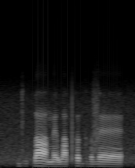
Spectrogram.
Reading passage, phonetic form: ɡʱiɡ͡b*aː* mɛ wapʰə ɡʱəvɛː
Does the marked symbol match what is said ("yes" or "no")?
yes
